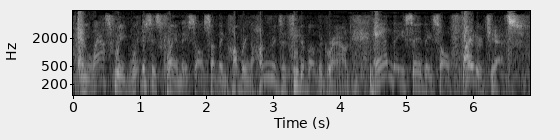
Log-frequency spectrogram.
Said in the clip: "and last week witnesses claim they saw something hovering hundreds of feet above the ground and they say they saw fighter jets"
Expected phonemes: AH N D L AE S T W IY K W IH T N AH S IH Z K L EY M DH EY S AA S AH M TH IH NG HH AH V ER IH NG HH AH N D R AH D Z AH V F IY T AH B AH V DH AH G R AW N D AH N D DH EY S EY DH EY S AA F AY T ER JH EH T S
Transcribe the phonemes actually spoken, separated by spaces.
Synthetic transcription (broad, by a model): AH N L AE S T W IY K W IH T N AH S IH Z K L EY M DH EY S AA S AH M TH IH NG HH AH V ER IH NG HH AH N D R AH D Z AH V F IY T AH B AH V DH AH G R AW N D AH N DH EY S EY DH EY S AA F AY T ER JH EH T S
